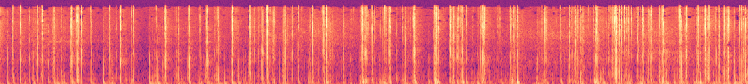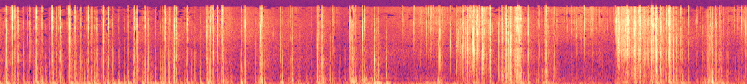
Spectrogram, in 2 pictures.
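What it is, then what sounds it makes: Bead foam (sticky play foam). A small yellow ball of sticky bead foam (sticky play foam) is pressed and scratched with long nails and fingertips. The result is a dense, continuous crackling and scratching made of rapid tiny clicks and pops, full in the low end with bright, hissy rasps. Toward the end, brighter bursts of scratching come through.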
